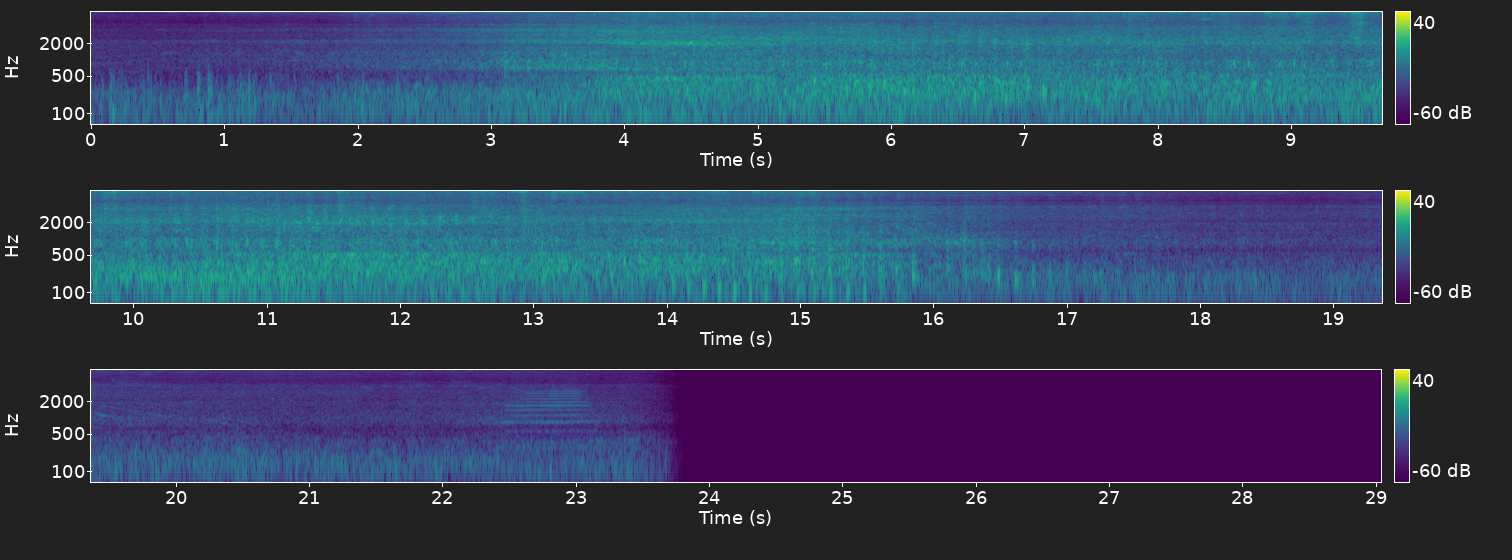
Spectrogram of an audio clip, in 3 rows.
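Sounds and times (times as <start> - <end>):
passenger train passing: 0.0 - 23.8.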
